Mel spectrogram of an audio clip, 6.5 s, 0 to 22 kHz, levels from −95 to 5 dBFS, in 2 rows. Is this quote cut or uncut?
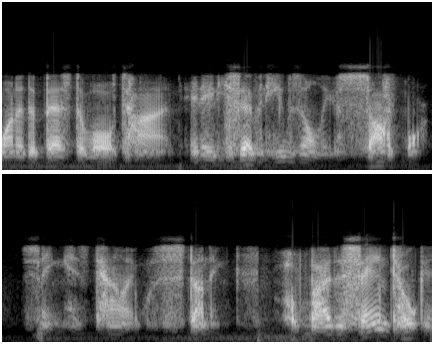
cut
